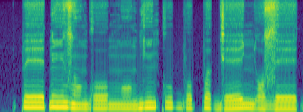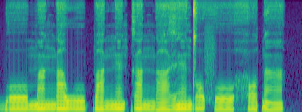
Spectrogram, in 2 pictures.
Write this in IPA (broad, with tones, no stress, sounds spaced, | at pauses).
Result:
p eː˦ ɗ ĩ˦ z ɔ̃˨ ɡ oː˨ ŋ ɔ̃˨ ɡ ĩ˦ k u˦ b o˧ p ə˦˨ ɡ eː˨˦ ɲ ɔ˨ z eː˨ ɡ͡b oː˨ m ã˧ ŋ a˧ w u˨ p a˨ ŋ ɛ̃˦ k a˦ ŋ aː˨ ɣ ɛ̃˦ d ɔ˦ f oː˨ h ɔ˧ ɗ ã˨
